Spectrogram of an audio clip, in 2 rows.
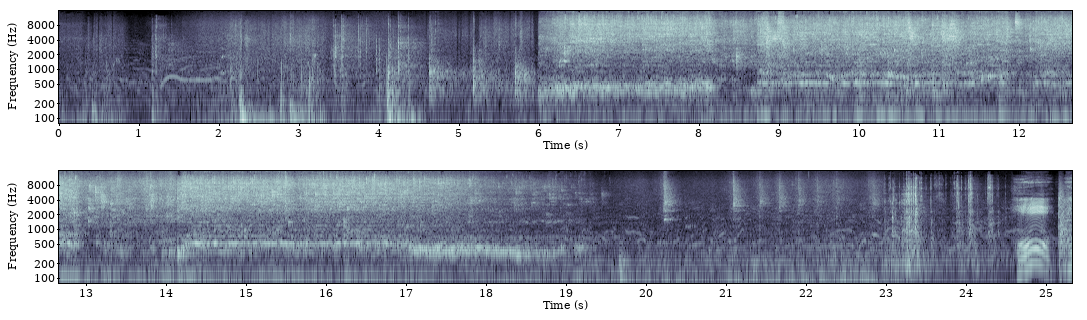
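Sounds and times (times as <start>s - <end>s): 
voices: 0.0s - 25.3s
water running from a tap in a bathroom during hand washing: 6.0s - 19.5s.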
